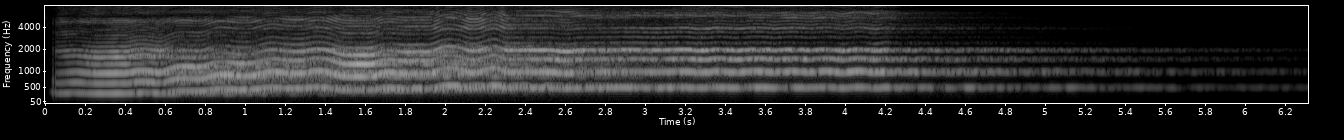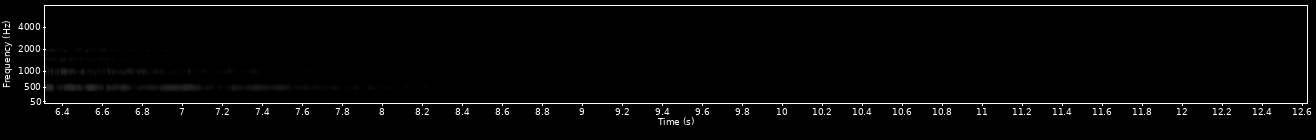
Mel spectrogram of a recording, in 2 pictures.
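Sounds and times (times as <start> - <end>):
Carnatic female vocal alap in Phrygian mode: 0.0 - 4.7.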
